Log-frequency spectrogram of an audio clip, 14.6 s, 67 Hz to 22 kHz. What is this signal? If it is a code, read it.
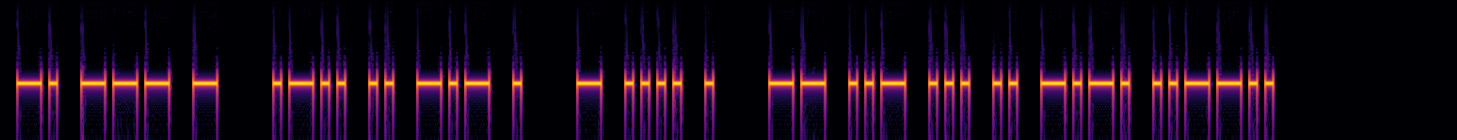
Morse code, heard as a keyed tone, about 16 wpm, 700 Hz. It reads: NOT LIKE THE MUSIC?
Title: Sentences from Top 1000 Words - Review Part 1 - 15wpm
